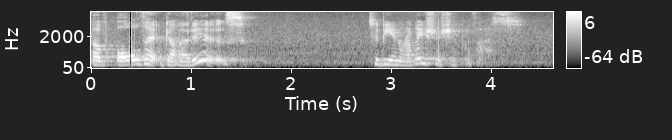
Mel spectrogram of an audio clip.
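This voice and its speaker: A woman speaks at a very slow pace with very wide pitch swings, and audible room echo surrounds her voice. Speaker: Lutheran pastor. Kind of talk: sermon. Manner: conversational, informal. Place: church.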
